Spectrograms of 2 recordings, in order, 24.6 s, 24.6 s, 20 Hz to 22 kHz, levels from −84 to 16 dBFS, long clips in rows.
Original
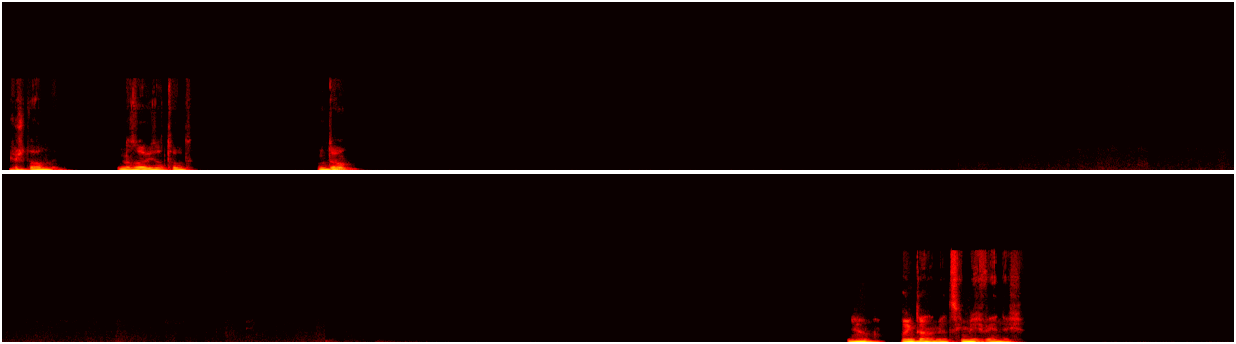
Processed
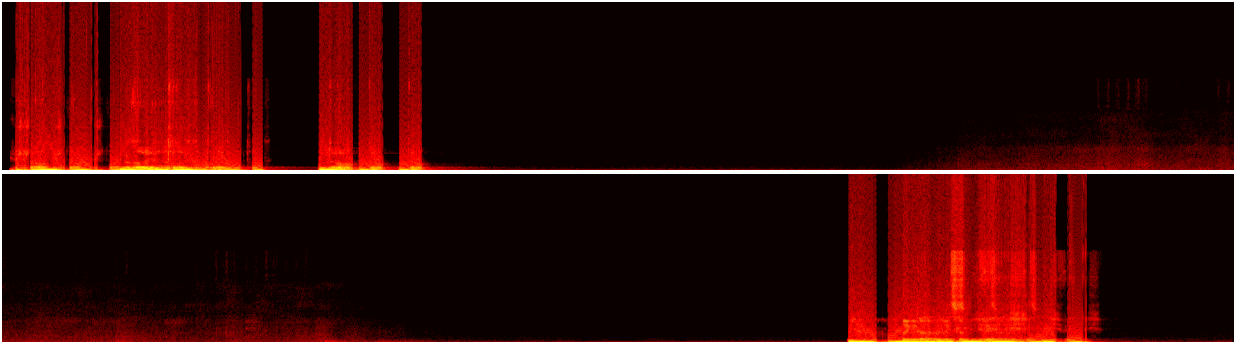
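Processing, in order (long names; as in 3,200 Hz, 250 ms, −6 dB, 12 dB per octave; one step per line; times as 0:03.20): multi-tap delay 42/59/74/393/791 ms −9.5/−16.5/−5/−11/−14.5 dB
automatic gain control gain up to 12 dB
on a send at −21 dB: convolution reverb RT60 2.0 s, pre-delay 3 ms
0:20.84–0:21.60: on the sum: downward compressor 20 to 1, threshold −16 dBFS, peak gain reduction 11.5 dB
in parallel at −3.5 dB: bit reduction 5 bits
on the sum: brickwall limiter −8 dBFS, peak gain reduction 11 dB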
